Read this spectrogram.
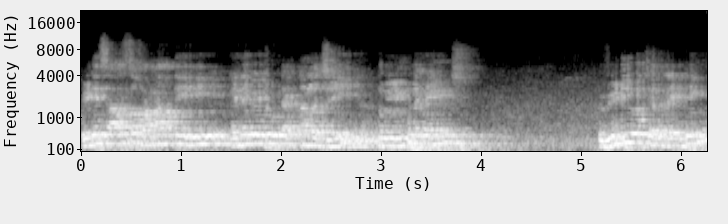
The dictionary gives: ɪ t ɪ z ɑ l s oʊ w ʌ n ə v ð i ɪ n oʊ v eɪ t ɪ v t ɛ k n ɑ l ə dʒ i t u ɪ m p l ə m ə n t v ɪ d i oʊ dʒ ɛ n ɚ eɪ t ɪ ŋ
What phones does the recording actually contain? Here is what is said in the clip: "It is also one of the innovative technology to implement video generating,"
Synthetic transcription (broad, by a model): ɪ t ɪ s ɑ s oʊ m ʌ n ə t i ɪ n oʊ v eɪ t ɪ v t ɛ k n ɑ l ə dʒ i t u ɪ m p l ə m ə n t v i d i oʊ dʒ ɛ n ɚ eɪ t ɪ ŋ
